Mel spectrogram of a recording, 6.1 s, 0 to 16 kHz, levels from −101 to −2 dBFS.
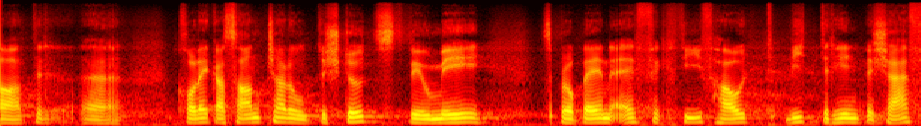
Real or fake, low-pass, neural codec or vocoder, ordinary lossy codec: fake; 14.4 kHz; autoencoder, 48 kHz, 32 numbers a frame, DAC-VAE, trained on Japanese speech; none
